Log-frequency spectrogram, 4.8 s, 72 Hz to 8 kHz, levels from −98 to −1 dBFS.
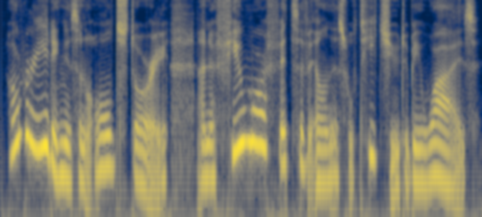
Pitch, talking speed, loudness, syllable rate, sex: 225 Hz, 225 wpm, -16 LUFS, 5.3 syllables/s, female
